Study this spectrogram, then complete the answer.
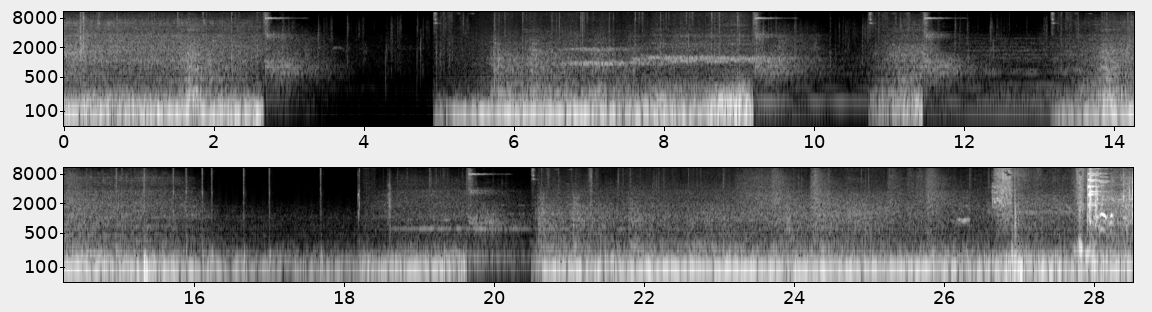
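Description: Quick footsteps patter on a concrete floor.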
